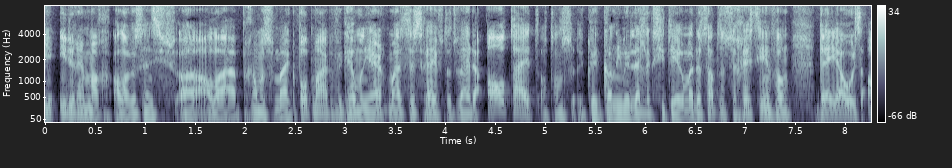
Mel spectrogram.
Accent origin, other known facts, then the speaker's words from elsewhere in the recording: Nijkerk, Gelderland, Netherlands; Ik kom uit een groot gezin. Ik heb 1 broer en 4 zussen. En we zijn opgegroeid in Nijkerk.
